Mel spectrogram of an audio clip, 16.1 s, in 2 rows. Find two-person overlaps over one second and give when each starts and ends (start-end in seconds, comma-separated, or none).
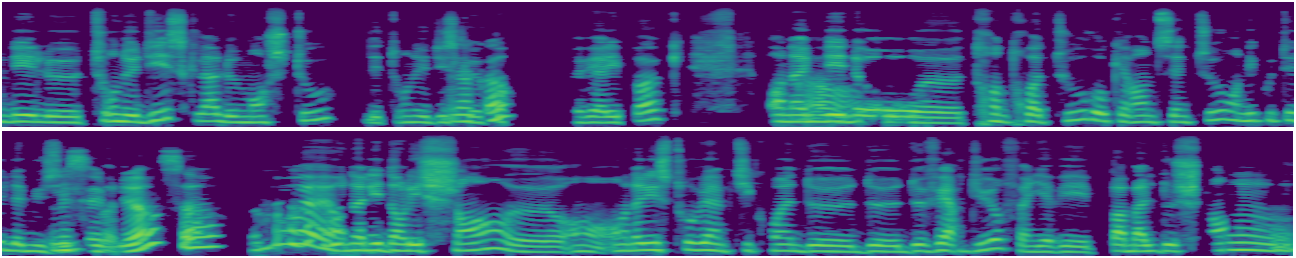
none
